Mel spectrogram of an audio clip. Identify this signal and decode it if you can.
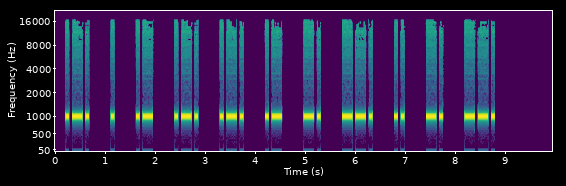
Morse code, heard as a keyed tone, about 18 wpm, spaced as for 12 wpm, 1000 Hz. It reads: REARRANGING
